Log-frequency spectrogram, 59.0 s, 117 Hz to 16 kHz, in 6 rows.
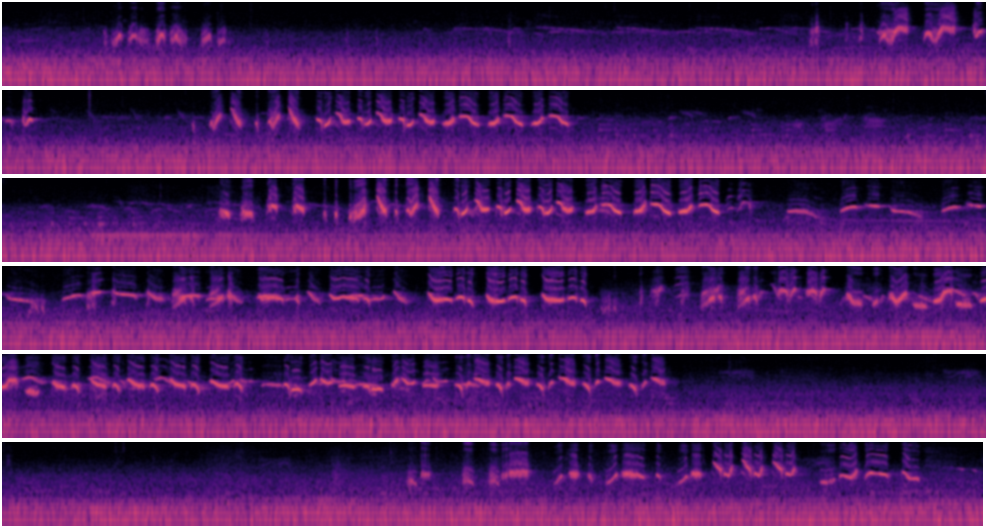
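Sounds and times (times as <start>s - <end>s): songbirds chirping: 0.0s - 59.0s.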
